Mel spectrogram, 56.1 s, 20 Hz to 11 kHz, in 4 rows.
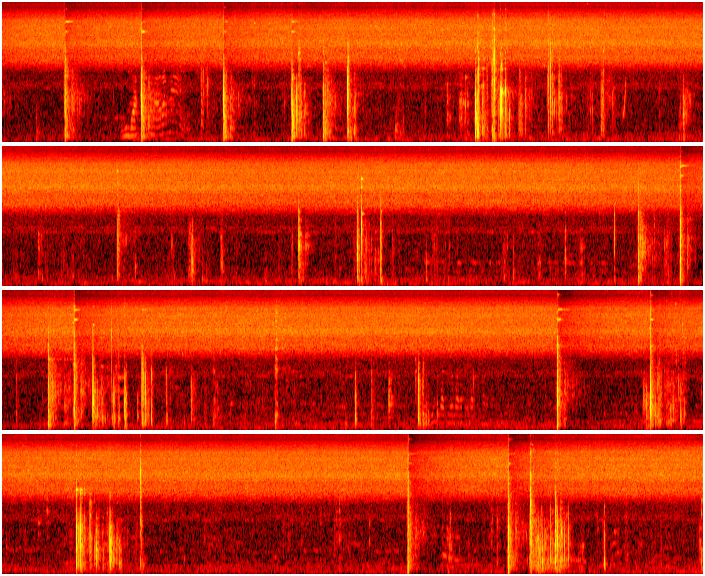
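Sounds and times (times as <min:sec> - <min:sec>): steady high hiss: 0:00.0 - 0:56.0
stone slabs clinking: 0:01.2 - 0:01.6, 0:02.7 - 0:03.0, 0:04.4 - 0:04.7, 0:05.8 - 0:07.1, 0:09.2 - 0:11.3, 0:21.1 - 0:21.6, 0:27.6 - 0:27.8, 0:29.0 - 0:31.1, 0:39.1 - 0:39.5, 0:40.8 - 0:41.7, 0:43.5 - 0:44.5, 0:50.2 - 0:50.4, 0:52.2 - 0:53.5.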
